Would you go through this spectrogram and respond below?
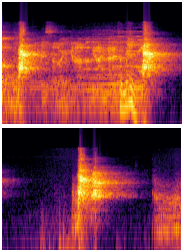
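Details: Pet Shih Tzu Chocolate barks at dog actors on a television screen, guarding its territory; three abrupt, ringing barks spaced roughly two seconds apart, with TV speech and music filling the gaps.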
